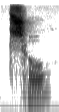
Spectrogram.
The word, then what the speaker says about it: zu: Ich arbeite zu Hause. Zu. So this is not a Z, it's a Z. It sounds like Z. Z. So you have, basically this is T and S pronounced as one sound.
